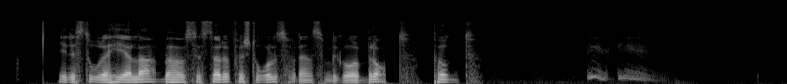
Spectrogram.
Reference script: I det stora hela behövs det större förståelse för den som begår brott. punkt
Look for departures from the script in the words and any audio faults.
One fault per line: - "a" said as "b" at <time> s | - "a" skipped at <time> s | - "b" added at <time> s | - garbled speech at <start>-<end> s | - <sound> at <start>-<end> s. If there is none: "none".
- throat clearing at 5.9-6.7 s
